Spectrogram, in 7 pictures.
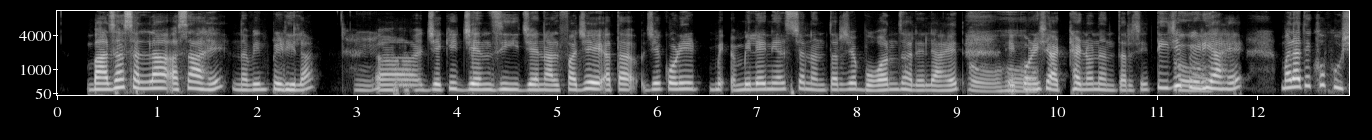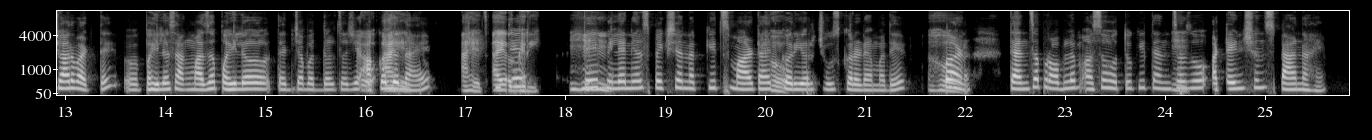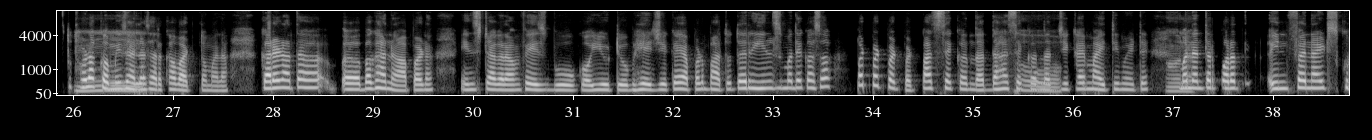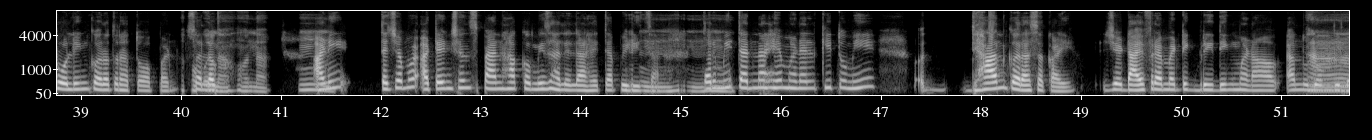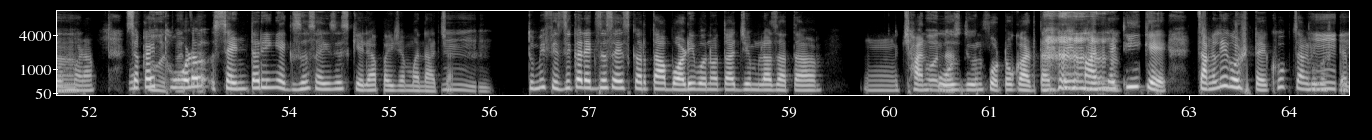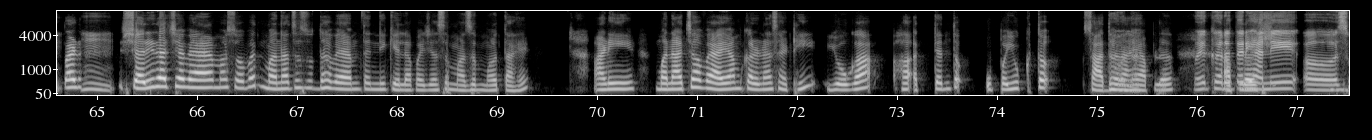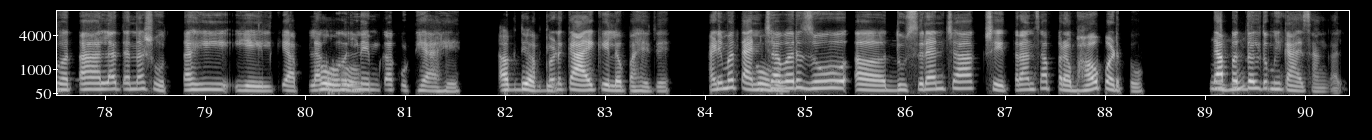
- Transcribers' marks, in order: tapping; other background noise; in English: "बॉर्न"; in English: "आय अग्री"; chuckle; in English: "चूज"; in English: "स्पॅन"; in English: "इन्फिनाईट स्क्रॉलिंग"; in English: "स्पॅन"; in English: "डायफ्रॅमॅटिक ब्रीथिंग"; in English: "सेंटरिंग"; in English: "जिमला"; laugh
- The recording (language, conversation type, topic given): Marathi, podcast, नवीन क्षेत्रात प्रवेश करायचं ठरवलं तर तुम्ही सर्वात आधी काय करता?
